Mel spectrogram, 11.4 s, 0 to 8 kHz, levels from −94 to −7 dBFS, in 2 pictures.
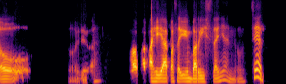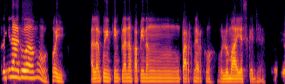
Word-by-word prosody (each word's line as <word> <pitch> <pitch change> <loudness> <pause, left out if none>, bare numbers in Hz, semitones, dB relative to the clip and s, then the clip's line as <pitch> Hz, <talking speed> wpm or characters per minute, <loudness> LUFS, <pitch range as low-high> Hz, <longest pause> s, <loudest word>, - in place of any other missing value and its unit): Oo, 100 - 0 0.8
oh, - - -20
di - - -11 0.2
ba. 110 - -15 0.7
Mapapahiya 115 0 +4
pa - - 0
sayo 110 -1 +3
yung 110 - -1
barista 105 0 +2
nyan 130 -12 -9
no 105 +2 -17
"Sir 260 +1 +4 0.5
anong 225 - -1
ginagawa 250 -2 +5
mo?" 220 - -6
"Hoy 120 -7 -2 0.5
alam 115 +3 -1
ko 130 - -1
yung 120 -3 -1
timpla 120 0 -1
ng 120 0 -2
kape 120 0 -1
ng 120 +1 -3 0.6
partner 110 +1 -3
ko 105 -5 -12
o - - -11
lumayas 105 0 +1
ka 100 - -8
dyan" 105 -2 -15 0.2
oh, - - -15
di - - -19
115 Hz, 165 wpm, -23 LUFS, 105-120 Hz, 0.8 s, ginagawa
